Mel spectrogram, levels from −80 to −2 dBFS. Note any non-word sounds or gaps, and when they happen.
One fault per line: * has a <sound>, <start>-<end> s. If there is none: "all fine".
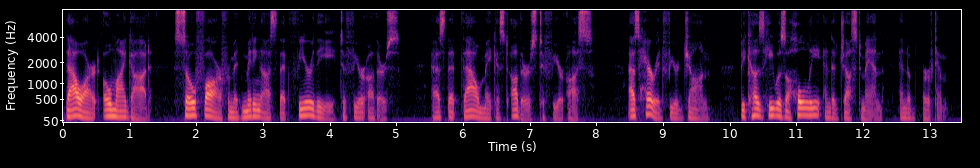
* has a dropout, 12.8-12.9 s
